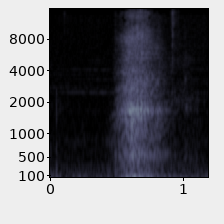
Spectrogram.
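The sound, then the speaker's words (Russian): A single heavy, rasping breath swells and fades over about half a second, fairly loud, with near silence on either side and no talking. “у вас что-то с дыханием.”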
